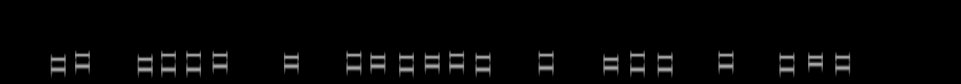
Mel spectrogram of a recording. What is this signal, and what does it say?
DTMF, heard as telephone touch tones, dialled by hand, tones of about 140 ms. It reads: 19 1339 8 682892 6 432 9 205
